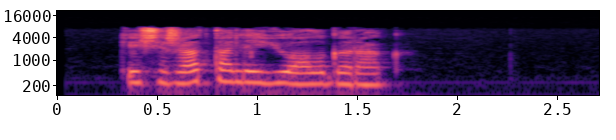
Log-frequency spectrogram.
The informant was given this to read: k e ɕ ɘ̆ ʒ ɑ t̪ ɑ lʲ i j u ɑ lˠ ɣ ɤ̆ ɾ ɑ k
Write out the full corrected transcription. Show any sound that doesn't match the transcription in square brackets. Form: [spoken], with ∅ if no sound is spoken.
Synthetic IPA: k e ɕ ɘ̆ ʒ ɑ t̪ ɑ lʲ [e] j u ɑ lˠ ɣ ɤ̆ ɾ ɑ k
